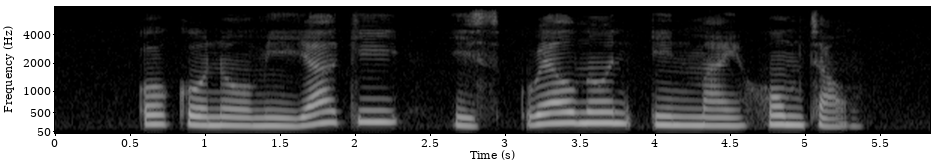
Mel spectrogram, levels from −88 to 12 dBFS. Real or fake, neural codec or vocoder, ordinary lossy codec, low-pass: real; none; none; 7.2 kHz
